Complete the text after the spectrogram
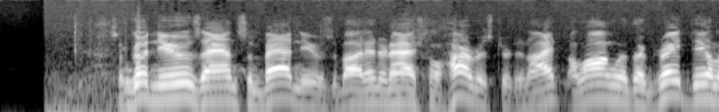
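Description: A middle-aged man speaks calmly and clearly into a microphone, like a newsreader.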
